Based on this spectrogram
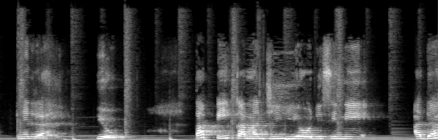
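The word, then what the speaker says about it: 지효: Jadi yo di sini kita hapus pelengkapnya, pakai yo asli, kita pindahkan di bawahnya si huruf H tadi. Jihyo. Gitu. Ini bacanya adalah Jihyo.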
